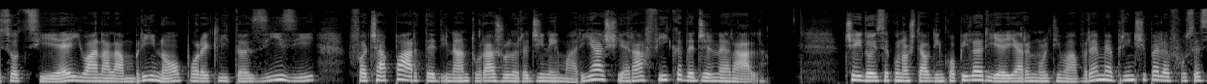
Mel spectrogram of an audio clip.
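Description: Listening to this speech recording, nothing stood out as a technical problem at any point.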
